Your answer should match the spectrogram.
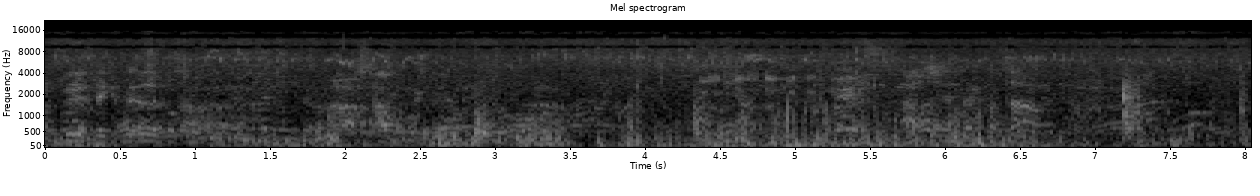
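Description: Footsteps on a wooden boardwalk: repeated hollow knocks at a walking pace, with people talking in the background.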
